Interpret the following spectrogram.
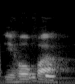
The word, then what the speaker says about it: Yehova: Jadi Yehova, bukan Yahweh, itu pembacanya salah. Yahweh yang benar adalah Yehova, karena di dalam Keluaran 6 ayat 4 itu Yehovanya di bawahnya itu ada tanda titik 2 yang ke bawah itu tanda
